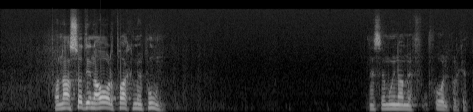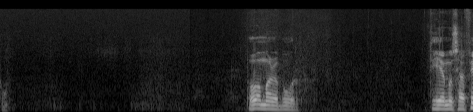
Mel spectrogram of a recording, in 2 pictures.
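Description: A man speaks calmly up close, in short phrases with pauses.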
